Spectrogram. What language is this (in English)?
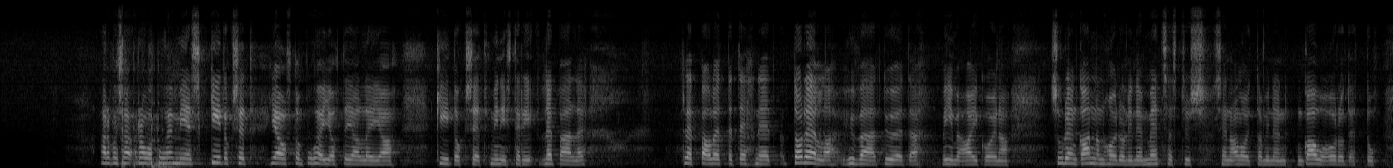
Finnish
